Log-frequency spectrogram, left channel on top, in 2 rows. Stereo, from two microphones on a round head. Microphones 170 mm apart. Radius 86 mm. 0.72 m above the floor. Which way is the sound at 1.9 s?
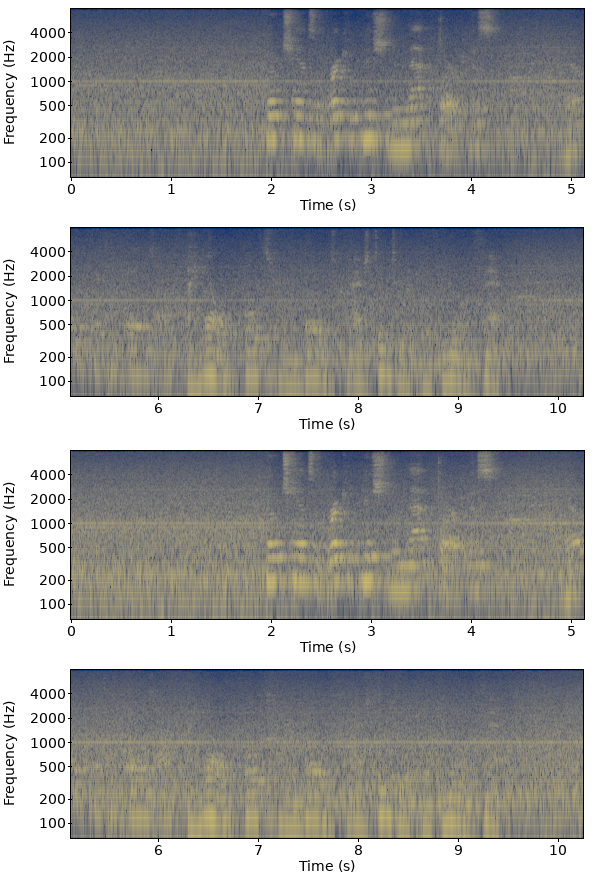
35° right (ahead or behind).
